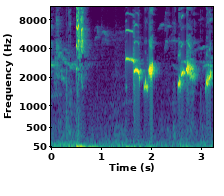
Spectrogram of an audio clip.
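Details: An Oriental magpie-robin in fighting mood gives a harsh scratchy burst. After a pause come mellow, slurred whistles that rise and fall in short phrases, separated by brief silences.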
